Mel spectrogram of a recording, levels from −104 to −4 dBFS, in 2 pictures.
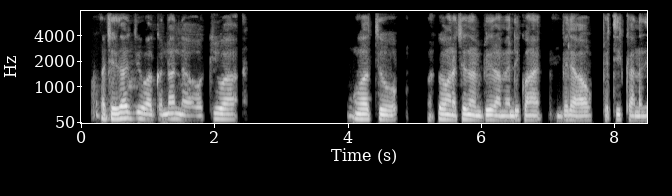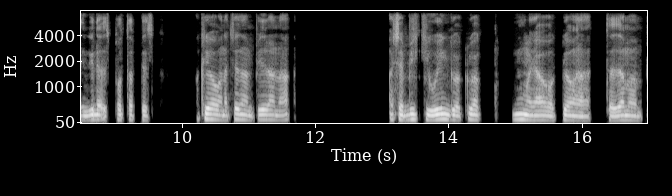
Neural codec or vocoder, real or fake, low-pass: none; real; 7.2 kHz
